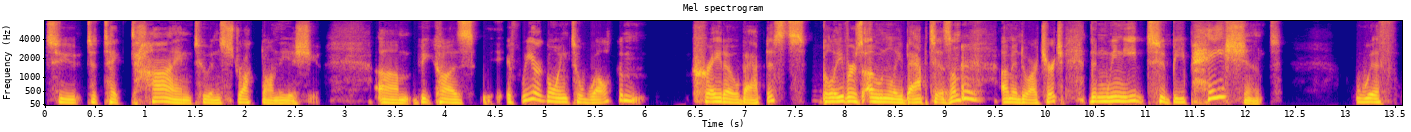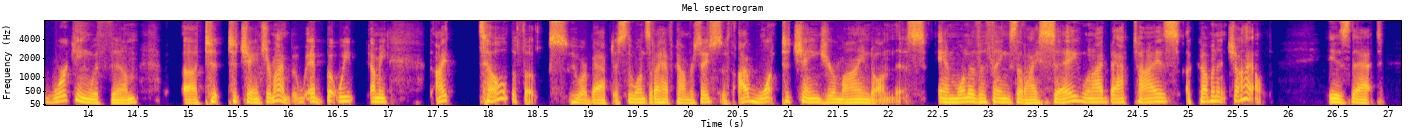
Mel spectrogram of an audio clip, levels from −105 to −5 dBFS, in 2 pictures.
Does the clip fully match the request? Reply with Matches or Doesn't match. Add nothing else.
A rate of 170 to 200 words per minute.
Matches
